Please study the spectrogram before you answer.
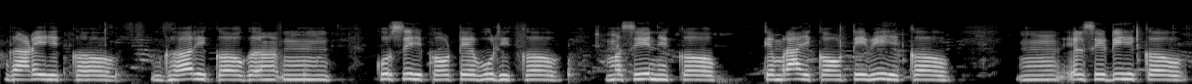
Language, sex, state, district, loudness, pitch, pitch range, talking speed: Hindi, female, Bihar, Begusarai, -15 LUFS, 220 Hz, 215-230 Hz, 105 wpm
